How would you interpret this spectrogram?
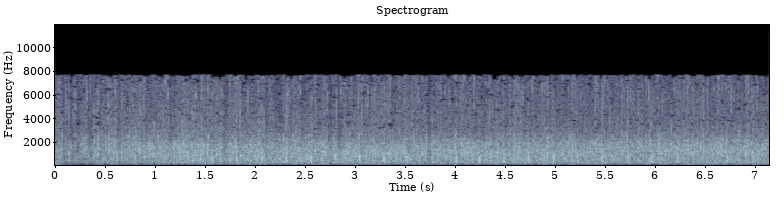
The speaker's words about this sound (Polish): Z uśmiechem na twarzy i z radością w sercu i gorącymi oklaskami witamy wszystkich słuchaczy Radia Maryja, którzy w tym momencie są razem z nami. Gorące brawa dla nich.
